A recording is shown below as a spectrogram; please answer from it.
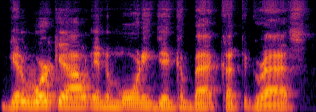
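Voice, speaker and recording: Nervous co-host and coach, a man with a bright, forceful voice. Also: fairly high pitch, fairly even intonation, moderate pace. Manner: nervous, ribbing, talks in restarts. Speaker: sports talk co-host and coach. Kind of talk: live game-watch commentary chat.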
